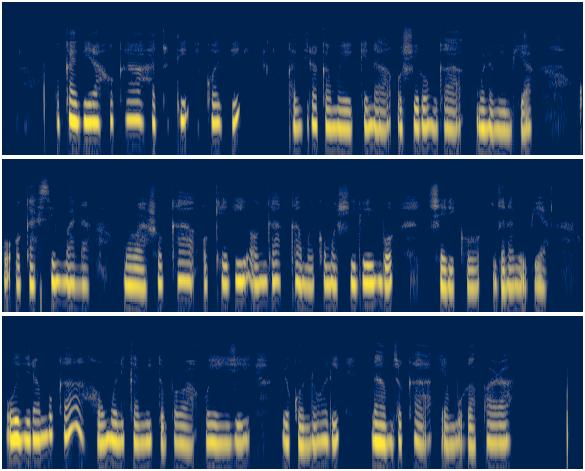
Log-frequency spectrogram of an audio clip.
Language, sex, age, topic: Oshiwambo, female, 25-35, agriculture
